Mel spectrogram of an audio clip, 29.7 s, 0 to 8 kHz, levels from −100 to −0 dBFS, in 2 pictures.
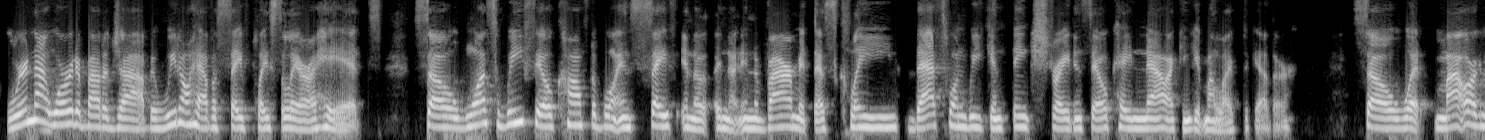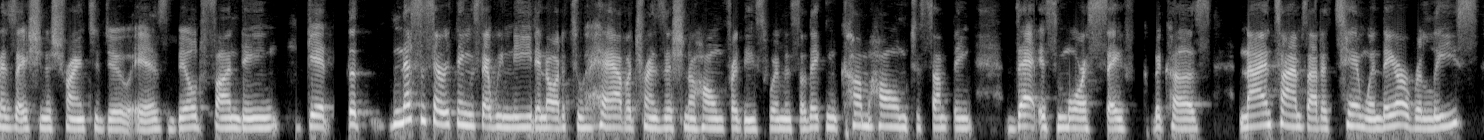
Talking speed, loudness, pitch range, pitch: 200 wpm, -20 LUFS, 165-200 Hz, 180 Hz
